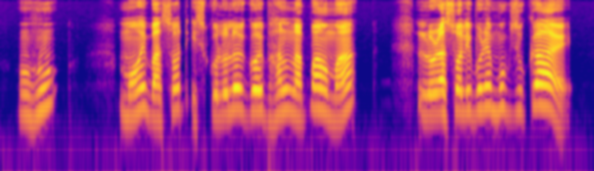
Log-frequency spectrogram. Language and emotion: Assamese, fearful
